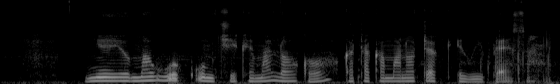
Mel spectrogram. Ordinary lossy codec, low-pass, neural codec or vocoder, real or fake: none; none; none; real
